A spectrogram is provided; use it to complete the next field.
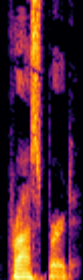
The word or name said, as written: prospered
